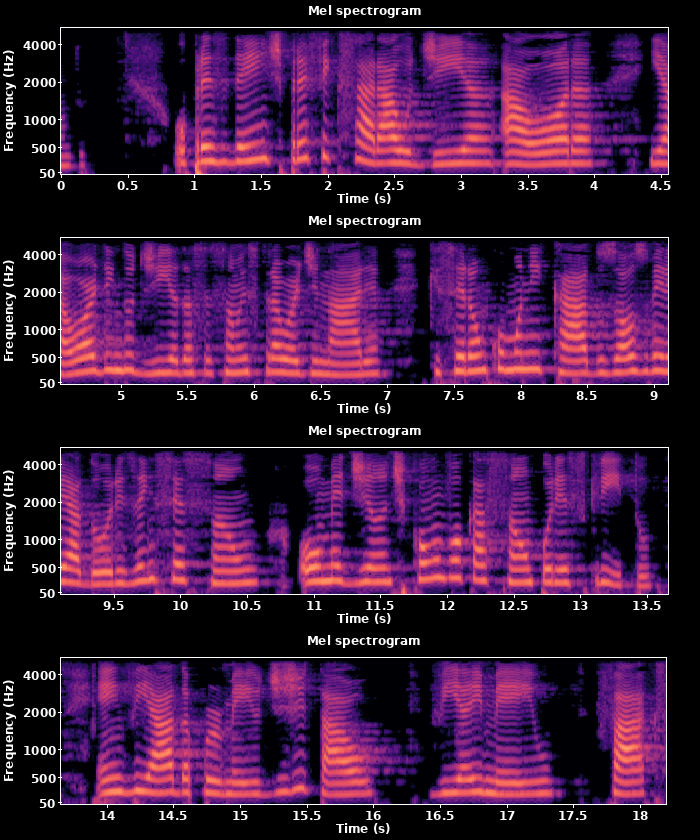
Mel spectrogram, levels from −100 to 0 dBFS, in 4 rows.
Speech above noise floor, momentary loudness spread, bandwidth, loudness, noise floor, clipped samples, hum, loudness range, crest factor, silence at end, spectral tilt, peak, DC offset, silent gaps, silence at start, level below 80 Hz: 29 dB; 11 LU; 5.2 kHz; -30 LUFS; -59 dBFS; under 0.1%; none; 2 LU; 18 dB; 0 s; -8 dB/octave; -10 dBFS; under 0.1%; none; 0 s; -52 dBFS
